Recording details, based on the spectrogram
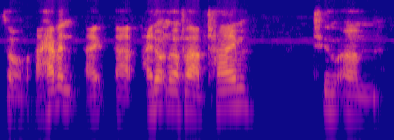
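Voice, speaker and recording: A man with a hoarse voice gives an informal, halting technical presentation, explaining data as a researcher. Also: mid-range voice, fairly bright tone. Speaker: presenter, researcher giving a talk to beekeepers. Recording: dull, lo-fi audio.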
